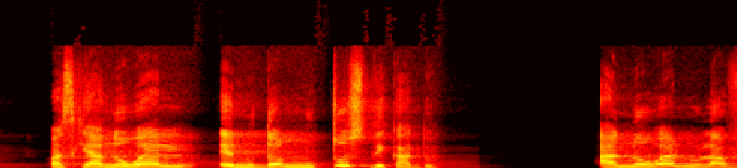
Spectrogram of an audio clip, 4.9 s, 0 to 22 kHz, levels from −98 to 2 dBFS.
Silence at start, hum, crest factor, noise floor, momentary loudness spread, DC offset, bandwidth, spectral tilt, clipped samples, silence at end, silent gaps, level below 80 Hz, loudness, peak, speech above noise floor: 0.35 s; none; 22 dB; -74 dBFS; 7 LU; under 0.1%; 16.5 kHz; -2.5 dB/octave; under 0.1%; 0 s; 3.73-3.83 s; under -90 dBFS; -28 LUFS; -8 dBFS; 46 dB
